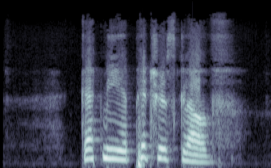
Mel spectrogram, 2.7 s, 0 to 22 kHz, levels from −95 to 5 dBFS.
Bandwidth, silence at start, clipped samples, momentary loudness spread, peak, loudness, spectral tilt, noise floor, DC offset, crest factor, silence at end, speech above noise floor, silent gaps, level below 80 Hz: 14 kHz; 0.8 s; under 0.1%; 8 LU; 0 dBFS; -12 LUFS; -5.5 dB/octave; -51 dBFS; under 0.1%; 14 dB; 0.4 s; 40 dB; none; -36 dBFS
